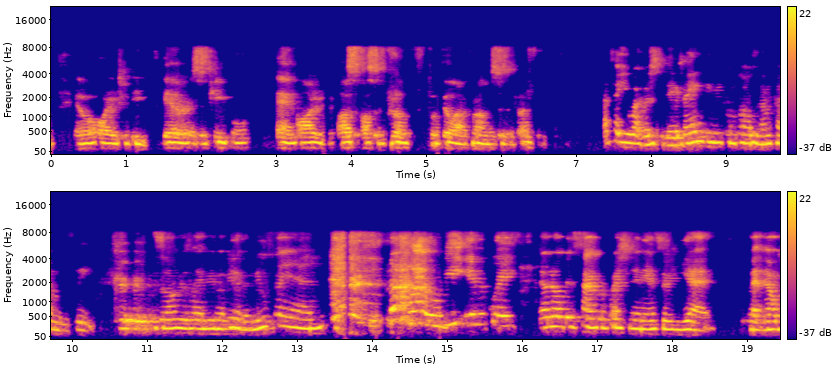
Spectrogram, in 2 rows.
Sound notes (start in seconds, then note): 13.8 laughs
